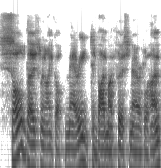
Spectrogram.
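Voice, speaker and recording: Speaking in an Australian accent, a man varies his pitch in an ordinary way. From Australia, Melbourne, migrant family. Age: 60s. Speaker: property investor and company executive. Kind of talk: interview. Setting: video call.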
